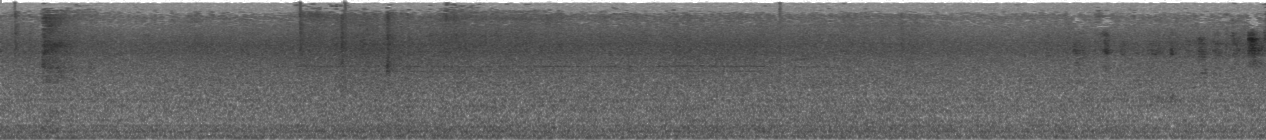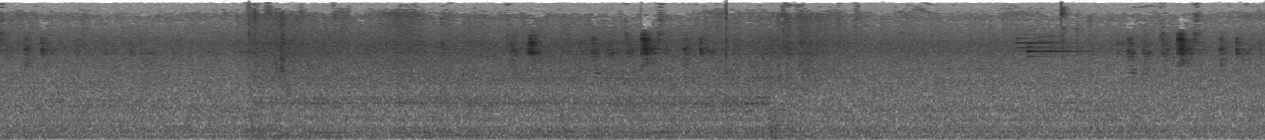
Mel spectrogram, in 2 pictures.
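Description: Small rattles and clicks sound inside the bus now and then.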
